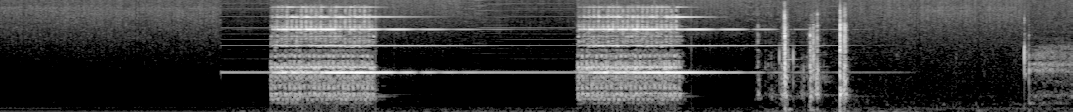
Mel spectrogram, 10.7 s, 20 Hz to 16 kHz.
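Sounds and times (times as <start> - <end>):
telephone ringing at a crisis hotline: 2.2 - 9.2
telephone receiver clicks and clatters being picked up: 5.8 - 8.7.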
